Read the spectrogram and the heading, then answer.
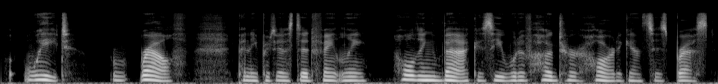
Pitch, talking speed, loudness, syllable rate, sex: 180 Hz, 140 wpm, -19 LUFS, 4.6 syllables/s, female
